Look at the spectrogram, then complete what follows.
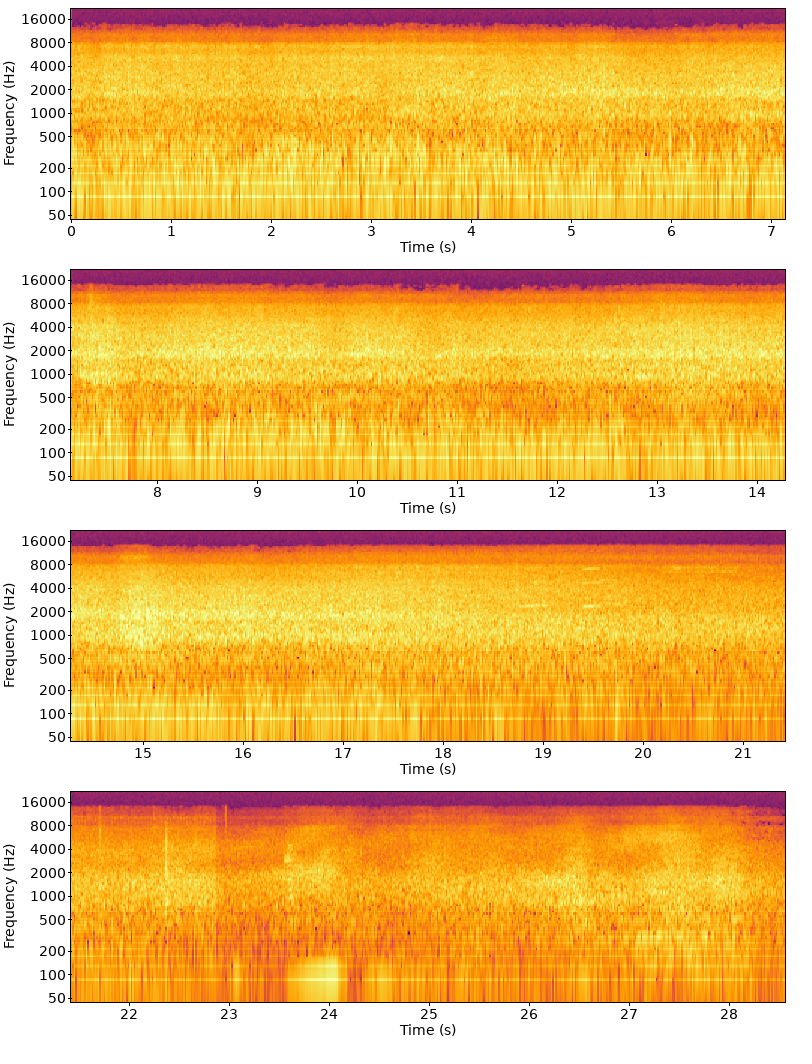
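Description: Car driving on a highway: steady road and wind noise heaviest in the low end, growing quieter about two-thirds of the way through. A short low thump comes near the end.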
